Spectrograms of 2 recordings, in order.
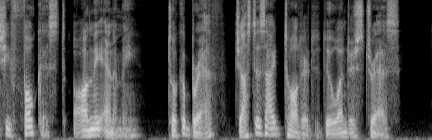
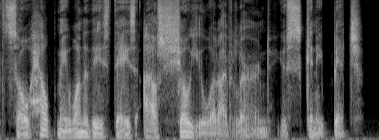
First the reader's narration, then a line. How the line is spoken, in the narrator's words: Molly muttered, mostly under her breath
